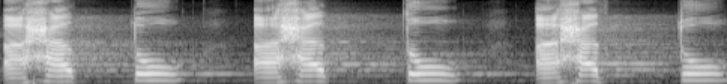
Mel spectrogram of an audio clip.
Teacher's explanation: ہم پڑھتے وقت طا کی صفت بھاری پن کو اپنی زبان میں برقرار رکھیں گے، مگر اس پر جھٹکا قلقلہ نہیں کریں گے، اور زبان کو سیدھا تا کے مخرج پر لے جائیں گے۔ یعنی آسان لفظوں میں آپ نے طا کی بھاری آواز نکالتے نکالتے سیدھا تا پڑھ دینا ہے۔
